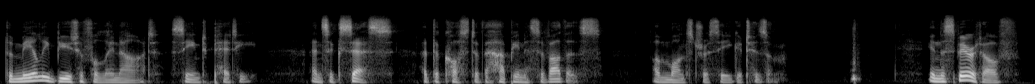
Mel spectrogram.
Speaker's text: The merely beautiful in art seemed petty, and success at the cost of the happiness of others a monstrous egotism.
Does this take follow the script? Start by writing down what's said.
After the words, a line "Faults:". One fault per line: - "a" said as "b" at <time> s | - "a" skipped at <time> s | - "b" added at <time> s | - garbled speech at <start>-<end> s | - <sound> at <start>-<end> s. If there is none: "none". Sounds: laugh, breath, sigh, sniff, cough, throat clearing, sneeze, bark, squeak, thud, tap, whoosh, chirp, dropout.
The merely beautiful in art seemed petty, and success at the cost of the happiness of others a monstrous egotism. In the spirit of
Faults:
- whoosh at 8.5-8.6 s
- "In the spirit of" added at 9.3 s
